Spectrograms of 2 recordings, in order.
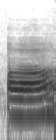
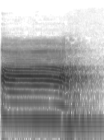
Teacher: आ ये दो मात्रा का समय है देखिए बोल के देखिए अ एक मात्रा का उसी के दुगना हम जब समय लेते हैं तो उसे क्या कहते हैं दीर्घ स्वर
